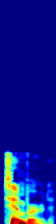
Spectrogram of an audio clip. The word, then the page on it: timbered: British English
